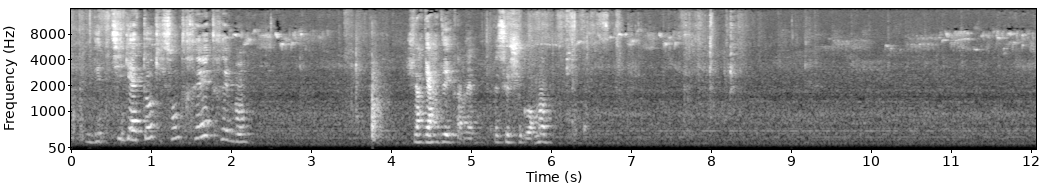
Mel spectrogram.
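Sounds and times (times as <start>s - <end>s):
paper and cardboard rustling: 5.6s - 8.5s.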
